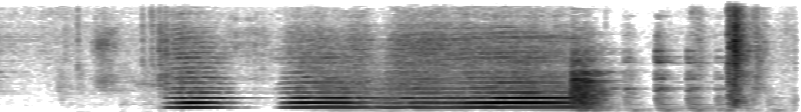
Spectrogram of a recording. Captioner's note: loud squeaking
